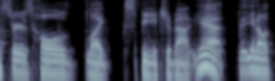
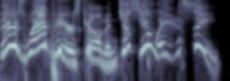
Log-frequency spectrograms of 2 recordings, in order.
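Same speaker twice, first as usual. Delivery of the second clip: very high, loud, swooping squeal; 7 dB louder than usual. Joking about how a movie character should sound: Old Man McGucket voice. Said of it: "He's gonna sound like Mister McGuckin from Gravity Falls".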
